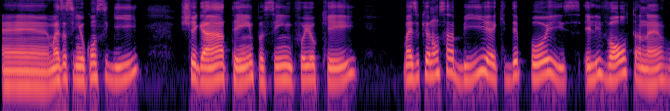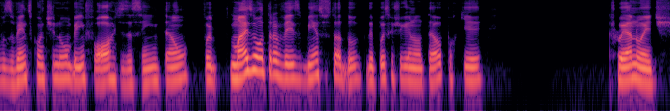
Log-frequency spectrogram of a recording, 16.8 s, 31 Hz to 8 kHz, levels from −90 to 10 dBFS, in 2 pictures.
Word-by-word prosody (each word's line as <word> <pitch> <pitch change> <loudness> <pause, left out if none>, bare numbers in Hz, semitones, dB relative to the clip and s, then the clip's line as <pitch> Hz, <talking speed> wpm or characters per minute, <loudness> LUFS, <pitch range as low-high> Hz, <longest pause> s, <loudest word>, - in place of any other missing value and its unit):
Eh, 115 -1 +1
mas, 140 +4 +4
assim, 155 -2 +1
eu 145 - +3
consegui 165 - -2 0.5
chegar 145 -1 +4
a - - +4
tempo, 145 +2 +1
assim, 145 +2 0
foi 150 +2 0
ok, 150 +6 -1 0.6
mas 160 +2 +2
o - - -6
que 190 - 0
eu - - +5
não 190 +2 +2
sabia 190 -1 0
é - - -2
que 150 - -17
depois 165 -4 +1
ele 155 +6 0
volta, 165 0 +2
né, 130 +3 +1
os 135 -3 -8
ventos 140 +5 -1
continuam 160 0 -3
bem 140 +1 0
fortes, 140 -3 -1
assim, 125 +1 -6
então 145 +4 -3 0.2
foi 150 -3 -2 0.2
mais 165 +9 +5
uma 240 - +6
outra 205 -3 +1
vez 160 -2 -1
bem 155 +4 -3
assustador, 170 -6 -4
depois 145 +3 -4
que 170 - -11
eu - - -16
cheguei 145 -1 -4
no 135 -1 0
hotel, 135 +4 -2
porque 145 -2 -4 1.6
Foi 140 -1 +3
à 150 - +5
noite, 130 -5 +2
150 Hz, 170 wpm, -23 LUFS, 140-165 Hz, 1.6 s, uma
